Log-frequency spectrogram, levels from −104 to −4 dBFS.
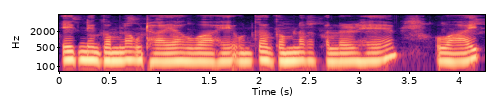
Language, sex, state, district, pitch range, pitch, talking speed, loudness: Hindi, female, Arunachal Pradesh, Lower Dibang Valley, 155-170 Hz, 160 Hz, 180 wpm, -15 LUFS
